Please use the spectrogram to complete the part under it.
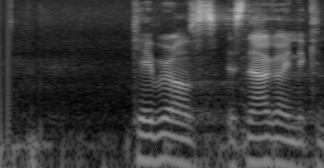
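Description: A man sings or chants into a microphone.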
